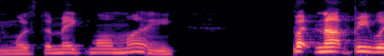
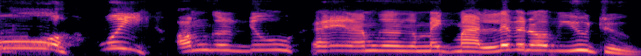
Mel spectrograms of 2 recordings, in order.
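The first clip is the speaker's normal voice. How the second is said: high-pitched mock Australian guest; Australian impression; 7 semitones higher than usual. Mocking the guest's plan to live off YouTube, mock Australian accent. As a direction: mimic the Aussie in a raised pitch. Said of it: "he was from Australia".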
